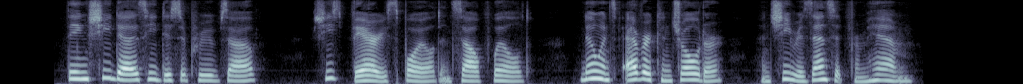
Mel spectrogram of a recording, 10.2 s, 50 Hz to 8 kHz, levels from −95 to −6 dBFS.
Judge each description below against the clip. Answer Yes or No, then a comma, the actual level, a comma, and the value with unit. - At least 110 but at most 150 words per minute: Yes, slow, 135 wpm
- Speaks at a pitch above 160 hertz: Yes, high, 190 Hz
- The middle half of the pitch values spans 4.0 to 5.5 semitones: Yes, average, 4.3 semitones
